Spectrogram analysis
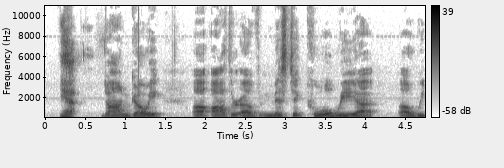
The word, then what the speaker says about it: Goewey: Well, we've been speaking with Don Goewey. Now, am I pronouncing your last name right? Yep. Don Goewey, author of Mystic Cool.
